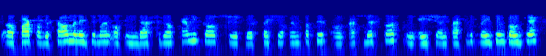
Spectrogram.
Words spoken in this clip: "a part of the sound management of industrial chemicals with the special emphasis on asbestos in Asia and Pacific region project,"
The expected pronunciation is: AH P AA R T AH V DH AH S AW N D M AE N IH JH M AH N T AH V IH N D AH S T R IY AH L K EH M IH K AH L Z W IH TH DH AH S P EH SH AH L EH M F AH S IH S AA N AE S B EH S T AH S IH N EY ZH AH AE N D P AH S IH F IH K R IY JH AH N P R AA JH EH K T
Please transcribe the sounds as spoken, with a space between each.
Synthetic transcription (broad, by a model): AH P AA R T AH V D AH S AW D M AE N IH JH M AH N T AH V IH N D AH S T R IY AH L K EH M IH K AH L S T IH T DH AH S P EH SH AH L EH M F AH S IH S AA N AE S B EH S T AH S IH N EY SH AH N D P AH S IH F IH K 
